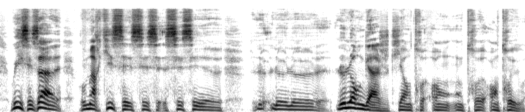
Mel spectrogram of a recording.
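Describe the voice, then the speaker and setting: In a quiet setting, a man of medium pitch with a dark, mellow tone talks at a very slow pace, his pitch swinging very widely. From born in Africa, lived mostly in Italy. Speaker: author and painter, former actor; guest. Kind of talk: interview. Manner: halting, many repetitions. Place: studio. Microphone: lapel.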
